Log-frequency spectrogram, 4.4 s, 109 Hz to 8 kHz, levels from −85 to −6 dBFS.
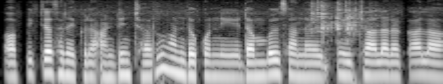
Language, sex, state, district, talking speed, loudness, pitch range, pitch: Telugu, female, Andhra Pradesh, Annamaya, 135 wpm, -17 LUFS, 160-175 Hz, 170 Hz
